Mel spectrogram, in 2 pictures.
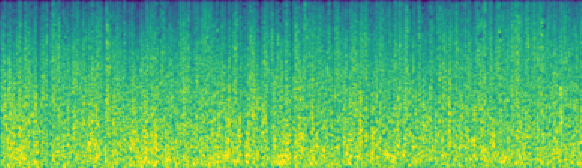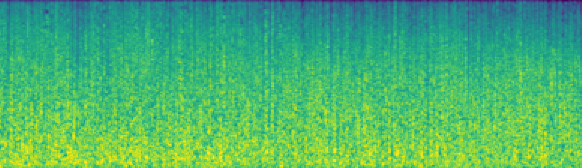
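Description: Tow plane's piston engine running steadily, largely buried under loud, constant wind rush buffeting a camera microphone mounted on the outside of the aircraft.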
